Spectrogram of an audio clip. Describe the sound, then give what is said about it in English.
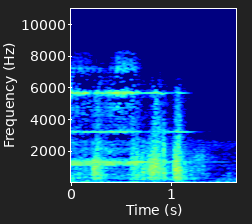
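A telephone rings faintly, with a few short, bright bell bursts over a quiet background. “That's the phone.”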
